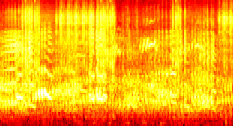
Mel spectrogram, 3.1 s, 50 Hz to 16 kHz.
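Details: Several sandhill cranes on the North Crane Pool at Bosque del Apache National Wildlife Refuge, New Mexico, on a freezing morning shortly after sunrise, November 2010. Loud rattling bugles open, then softer overlapping calls continue with a few thin higher notes.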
